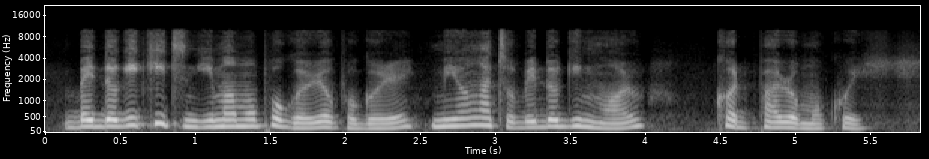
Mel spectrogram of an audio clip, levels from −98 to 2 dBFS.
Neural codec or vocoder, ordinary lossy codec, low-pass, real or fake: codec, 16 kHz in and 24 kHz out, 0.9 kbps, LongCat-Audio-Codec, fine tuned four codebook decoder; none; 9.9 kHz; fake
